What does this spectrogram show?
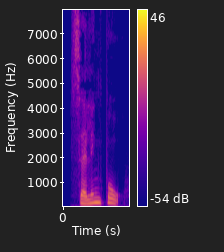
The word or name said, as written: sallingbo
